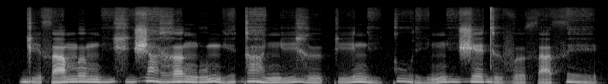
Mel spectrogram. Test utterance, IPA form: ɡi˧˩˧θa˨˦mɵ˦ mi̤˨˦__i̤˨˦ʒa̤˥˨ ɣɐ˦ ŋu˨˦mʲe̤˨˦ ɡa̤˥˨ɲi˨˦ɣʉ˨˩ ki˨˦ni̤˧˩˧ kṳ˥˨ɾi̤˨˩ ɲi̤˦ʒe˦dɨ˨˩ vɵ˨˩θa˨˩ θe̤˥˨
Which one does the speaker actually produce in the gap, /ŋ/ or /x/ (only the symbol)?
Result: x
